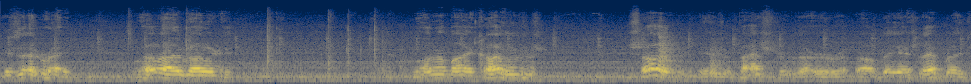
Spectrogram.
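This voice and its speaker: A man over one hundred years old, originally from western Missouri, talking with a visitor in a slow, halting way and searching for names. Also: on the high side, mellow. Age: 100s. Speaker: interviewee, retired minister. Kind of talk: casual conversation. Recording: distant mic with background noise.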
